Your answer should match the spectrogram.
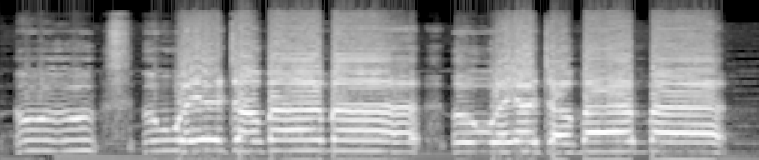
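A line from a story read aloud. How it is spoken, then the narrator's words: Crying loudly. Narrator (Chinese): 布朗宝贝大声哭起来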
